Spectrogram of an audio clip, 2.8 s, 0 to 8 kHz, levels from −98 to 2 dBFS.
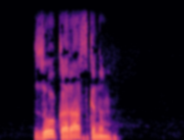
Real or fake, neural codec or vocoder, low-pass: real; none; 7.2 kHz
